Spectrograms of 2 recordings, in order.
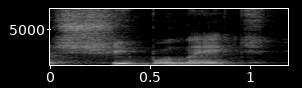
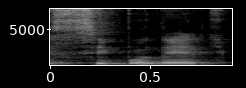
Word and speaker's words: Chibolete: não então L diziam diz agora chibolete e ele dizia sibolete pois ele não conseguia pronunciar corretamente então eles os levavam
